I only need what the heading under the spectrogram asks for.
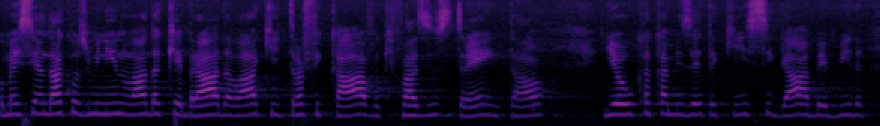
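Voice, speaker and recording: This woman's voice sits high in pitch. She delivers her words in a flat monotone. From Goiás, Brazil (Crixás). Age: 30s. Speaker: missionary giving testimony. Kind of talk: testimony. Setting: church service.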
